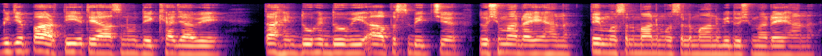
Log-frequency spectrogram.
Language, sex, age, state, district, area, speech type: Punjabi, male, 18-30, Punjab, Rupnagar, rural, spontaneous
